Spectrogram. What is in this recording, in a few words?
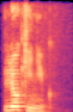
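"лёкиник" Komi, female; kpv audio dict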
